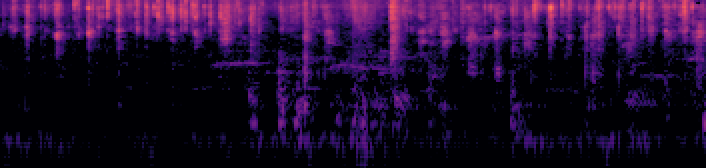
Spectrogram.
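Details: Pet ferret eating a raw meal of rabbit carcass, chicken neck and beef indoors; quiet, steady crunching and wet chewing clicks with soft patter, no voices.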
